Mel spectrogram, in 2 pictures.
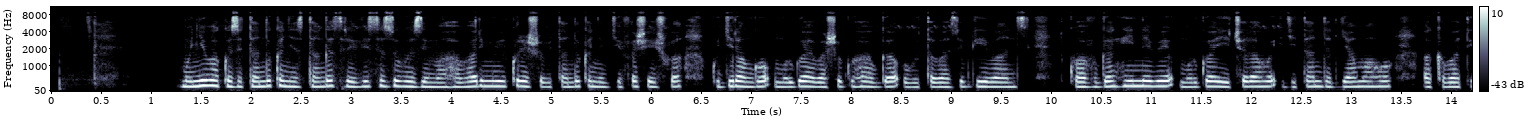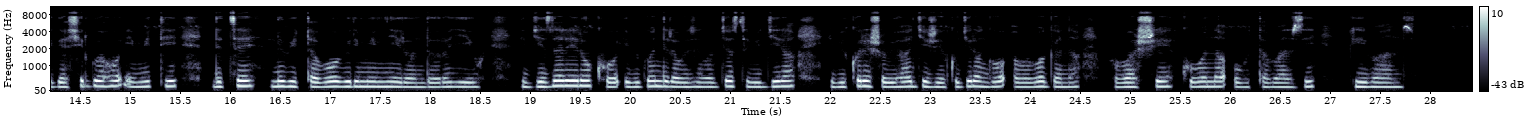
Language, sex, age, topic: Kinyarwanda, female, 18-24, health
